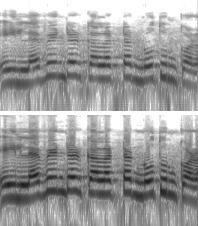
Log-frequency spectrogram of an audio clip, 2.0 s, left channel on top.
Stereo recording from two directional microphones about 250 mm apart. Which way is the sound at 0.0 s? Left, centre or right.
Right.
